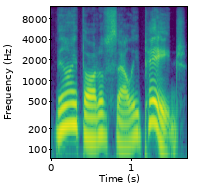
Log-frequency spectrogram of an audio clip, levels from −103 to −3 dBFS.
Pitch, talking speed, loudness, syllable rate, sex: 165 Hz, 210 wpm, -14 LUFS, 4.4 syllables/s, male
